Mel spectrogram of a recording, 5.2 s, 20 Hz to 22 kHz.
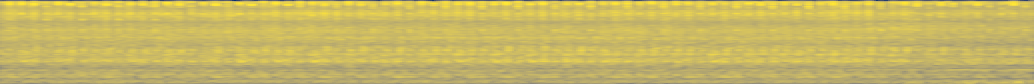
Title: Clicking sound of engine, this sound just started June 13th. Prior engine tight and silent.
